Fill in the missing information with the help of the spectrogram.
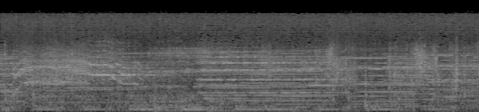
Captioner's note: intense music; Christie screams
